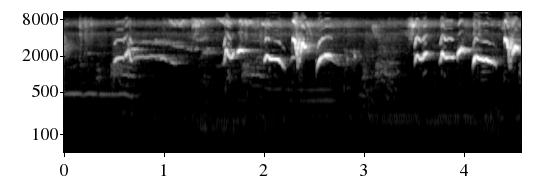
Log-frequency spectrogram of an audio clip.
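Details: White-rumped shama, Medan type, singing steadily as a lure that spurs other shamas to sing and become agitated. Clear downslurred whistles in short groups, separated by a pause, over a low steady background hum.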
